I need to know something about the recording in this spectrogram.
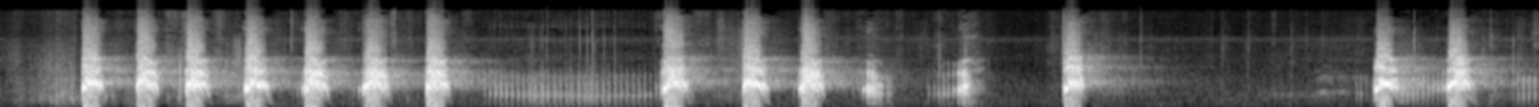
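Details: Rapid volleys of loud, punchy barks from the dog Auggie, known for barking too much. Two fast runs of about six barks each, separated by a softer whining stretch, then a final double bark.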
